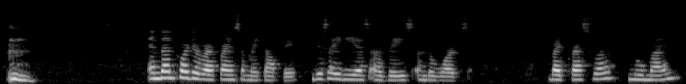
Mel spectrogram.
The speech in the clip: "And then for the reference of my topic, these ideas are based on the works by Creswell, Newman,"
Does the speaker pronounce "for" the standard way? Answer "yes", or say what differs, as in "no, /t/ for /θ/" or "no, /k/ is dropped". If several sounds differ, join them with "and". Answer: yes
